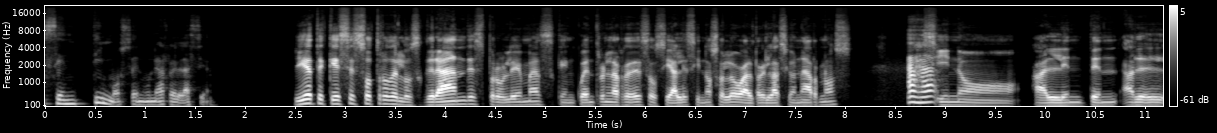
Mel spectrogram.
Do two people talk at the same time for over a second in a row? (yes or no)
no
